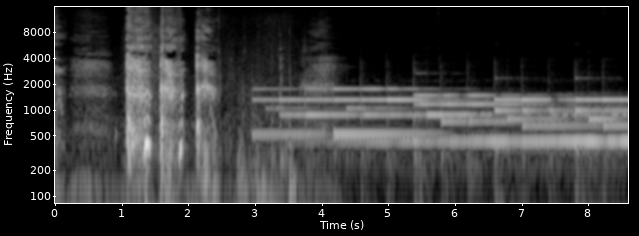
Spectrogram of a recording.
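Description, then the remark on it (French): A quick cluster of three or four loud coughs, followed by soft sustained musical tones that start up and continue on their own. “Je ne peux pas trop en parler parce que je vais tousser.”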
